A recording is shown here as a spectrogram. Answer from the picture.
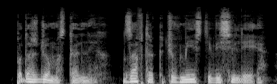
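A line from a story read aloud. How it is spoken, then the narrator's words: Plain. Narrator (Russian): ответил я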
